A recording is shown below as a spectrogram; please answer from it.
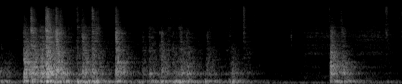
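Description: Steel filing-cabinet drawers being handled in their sheet-metal carcass: a run of irregular knocks and scrapes of metal on metal, a short lull, then another sharp knock near the end.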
